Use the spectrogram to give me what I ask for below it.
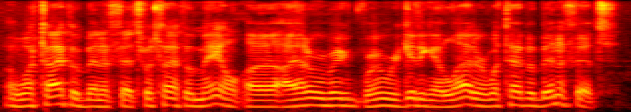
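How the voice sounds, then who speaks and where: A man's voice: medium pitch, fairly even intonation, dark tone. A man baiting a phone scammer by acting confused, stammering and rambling as he asks the same question again and again. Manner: plays dumb, deliberately confused, rambling and stammering. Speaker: scam baiter posing as a retiree. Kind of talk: prank phone call.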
